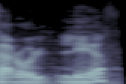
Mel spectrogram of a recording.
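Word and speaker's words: Король Лев: title is written here in Russian in it's pronounced Carol Lea as you can see from the cava it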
